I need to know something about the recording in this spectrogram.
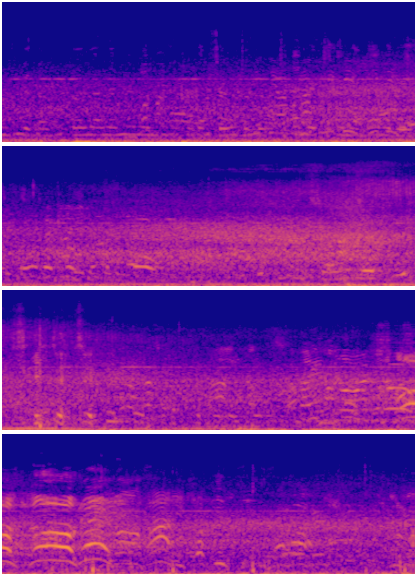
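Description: A crowd of spectators murmurs in the distance.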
